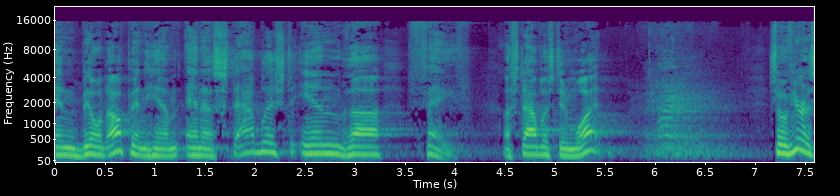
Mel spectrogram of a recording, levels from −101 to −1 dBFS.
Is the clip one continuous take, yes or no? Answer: yes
